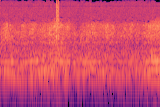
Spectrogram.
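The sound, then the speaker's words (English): Engines of a heavily loaded airplane drone steadily with a rough, labored tone, a dense low-to-mid rumble that sounds strained as if struggling in the cold, with a brief faint click partway through. “Cold, and with the load on that plane, the motors can't take it.”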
